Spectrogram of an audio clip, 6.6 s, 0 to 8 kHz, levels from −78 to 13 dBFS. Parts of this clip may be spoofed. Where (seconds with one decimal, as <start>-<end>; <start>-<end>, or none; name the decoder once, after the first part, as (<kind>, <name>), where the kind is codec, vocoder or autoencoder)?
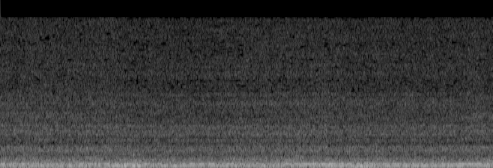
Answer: none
